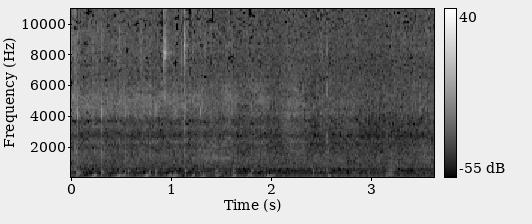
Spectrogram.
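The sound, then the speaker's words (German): Belgian beer glugs from a bottle into a glass in a quick run of low, bubbling pulses that slow and fade toward the end, quiet with no voices; the pale beer foams heavily. “gieß mal ein hier, die Goldbrühe.”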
